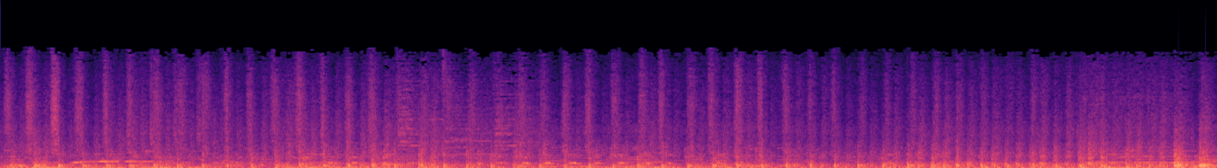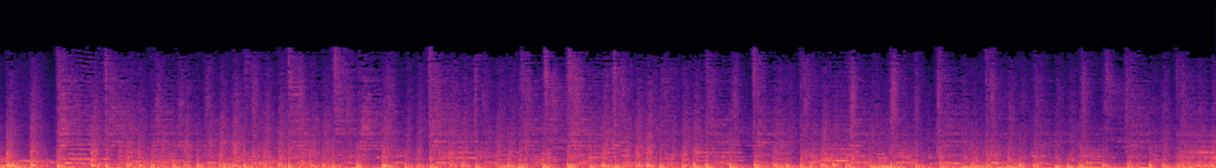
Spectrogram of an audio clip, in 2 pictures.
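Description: Upbeat band music driven by a busy drum kit beat, with snare, bass drum and cymbals under sustained instrument notes. It plays on at an even loudness with no break.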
